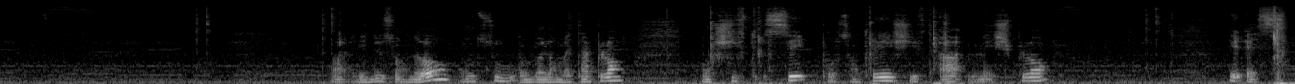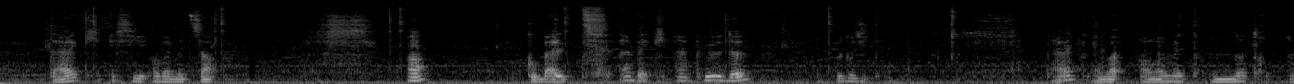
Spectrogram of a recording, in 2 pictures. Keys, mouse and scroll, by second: 2.1-4.0 drag, 4.3-6.2 middle drag, 7.7 shift+c, 9.5 shift+a, 12.9 s, 15.2-18.6 drag, 20.3-22.1 drag, 23.3-23.8 middle drag, 23.8 drag, 23.8 right drag, 24.0-25.4 middle drag, 25.5 middle click.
